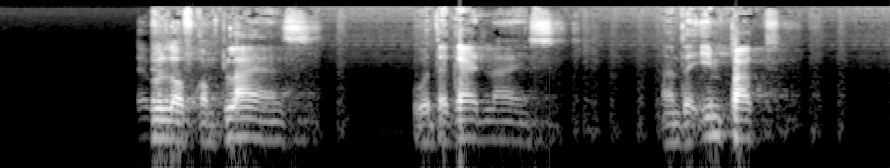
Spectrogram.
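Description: A man speaks calmly into microphones.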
